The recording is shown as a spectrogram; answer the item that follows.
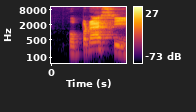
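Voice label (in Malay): "koperasi", Malay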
